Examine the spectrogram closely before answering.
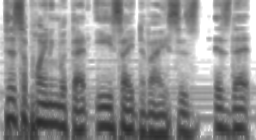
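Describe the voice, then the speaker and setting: A man's voice: on the low side, a little fast, husky. A man hosting a livestream, chatting casually and telling personal stories in a rambling, informal way. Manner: rambling, informal, frequent "like" and "you know". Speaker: livestream host. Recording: soft music behind the voice.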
